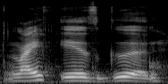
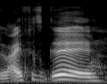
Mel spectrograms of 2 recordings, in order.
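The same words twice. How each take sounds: First: Slow and savoring. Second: Said in the usual way. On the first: Real, not acted. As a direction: stretch out Life is good very slowly. Savoring that life is good.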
